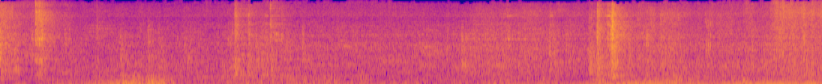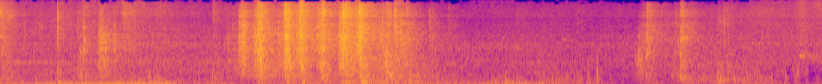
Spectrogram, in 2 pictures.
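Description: Mini excavator's engine running with a steady low drone that grows heavier in the middle, as under load, then a burst of scraping and clattering of soil and rubble about eleven seconds in.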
